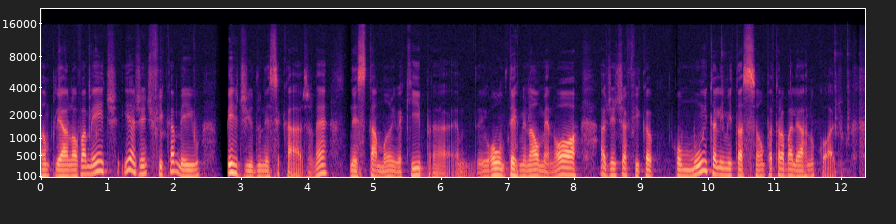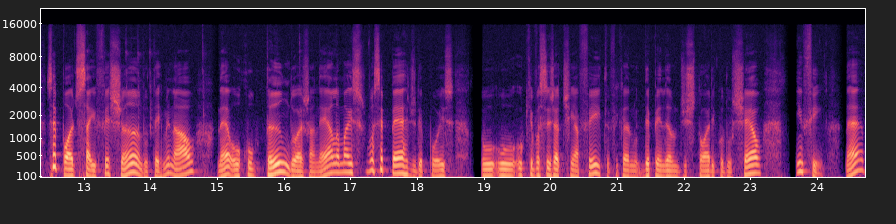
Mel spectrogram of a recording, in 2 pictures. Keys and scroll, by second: 0.0 ctrl++, 1.4 ctrl++, 10.0-11.1 Down, 11.6 Up, 11.8 Up, 11.9-12.9 Up, 13.3 Up, 13.7 Up, 14.5-15.6 Down, 15.9 Down.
